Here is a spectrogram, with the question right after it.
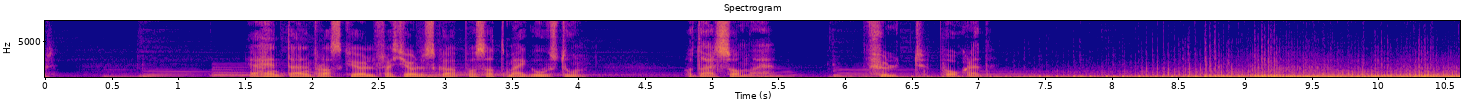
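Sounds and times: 
speech: 1.5 - 4.2, 4.8 - 7.3
deep rumbling: 6.0 - 10.6.

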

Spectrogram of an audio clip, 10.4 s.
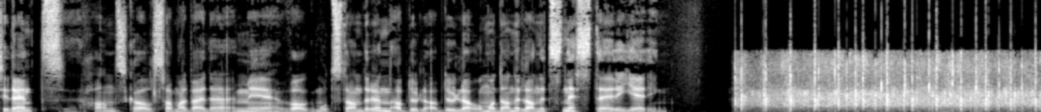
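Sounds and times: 
speech: 0.0 - 7.7
crowd applause: 7.3 - 10.4.

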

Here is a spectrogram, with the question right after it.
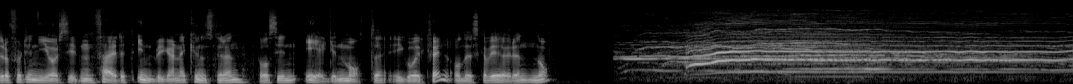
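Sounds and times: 
speech: 0.0 - 5.6
children and adults screaming at full volume: 6.2 - 10.7.

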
